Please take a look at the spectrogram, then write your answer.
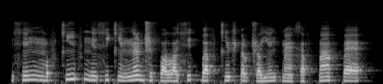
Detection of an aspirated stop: absent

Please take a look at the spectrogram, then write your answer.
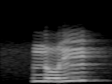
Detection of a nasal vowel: present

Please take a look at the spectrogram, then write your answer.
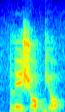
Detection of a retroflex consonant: absent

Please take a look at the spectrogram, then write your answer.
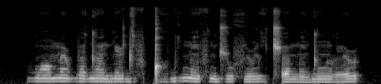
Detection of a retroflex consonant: present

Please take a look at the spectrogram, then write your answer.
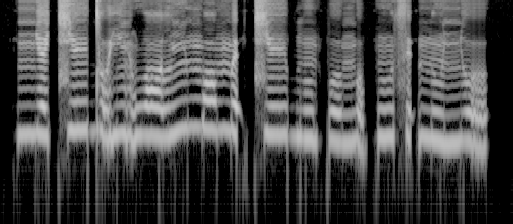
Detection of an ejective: absent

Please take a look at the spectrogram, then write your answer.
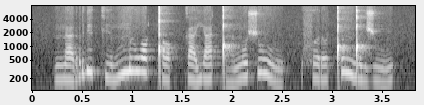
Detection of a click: present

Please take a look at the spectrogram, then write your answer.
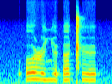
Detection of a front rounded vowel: present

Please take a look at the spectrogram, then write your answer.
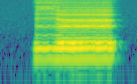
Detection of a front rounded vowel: present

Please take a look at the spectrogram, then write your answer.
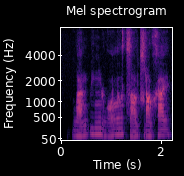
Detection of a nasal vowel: absent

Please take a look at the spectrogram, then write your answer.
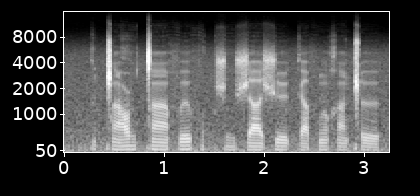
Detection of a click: present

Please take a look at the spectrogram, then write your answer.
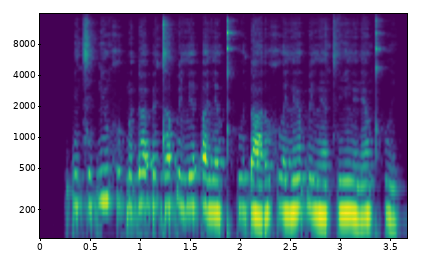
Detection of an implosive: present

